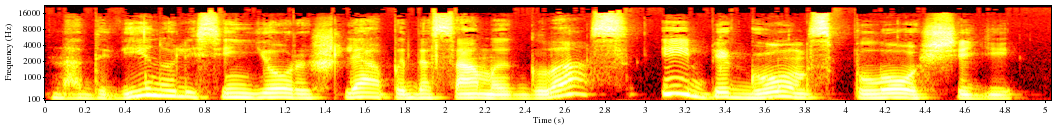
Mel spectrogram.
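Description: A woman narrating a folk tale in a measured, expressive storybook reading. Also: low-pitched, no echo, clean studio sound.

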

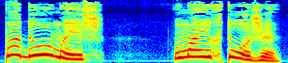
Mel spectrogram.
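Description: A woman voicing a touchy, competitive railway station in a children's storybook, pitched up and dismissive. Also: very animated, slow pace, dark tone, no echo, studio quality, full character voice. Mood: huffy.

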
